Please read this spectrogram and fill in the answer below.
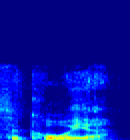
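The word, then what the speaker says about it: Sequoyah: Whatever the s e q u o y a h I don't know how to pronounce that's not oh it's sequoia right it just looked different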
